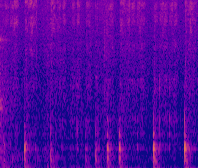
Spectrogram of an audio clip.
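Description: A marker or pen writes out a maths equation on a board in a series of quick scratchy strokes and taps, close and fairly quiet, with an irregular rhythm and no voice.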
